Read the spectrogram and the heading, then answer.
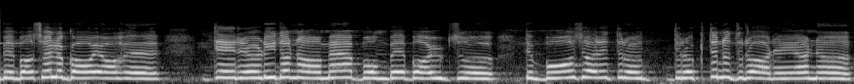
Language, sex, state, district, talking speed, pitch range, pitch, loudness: Punjabi, female, Punjab, Kapurthala, 135 wpm, 270-300 Hz, 290 Hz, -11 LUFS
